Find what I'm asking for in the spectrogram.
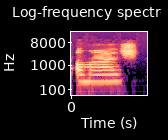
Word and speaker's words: homage: So why not use this episode just to pay homage to, is that how you say it, homage? – I think so.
